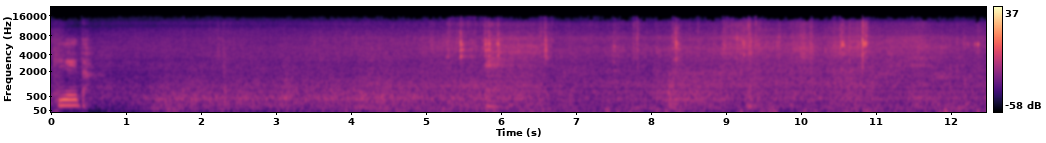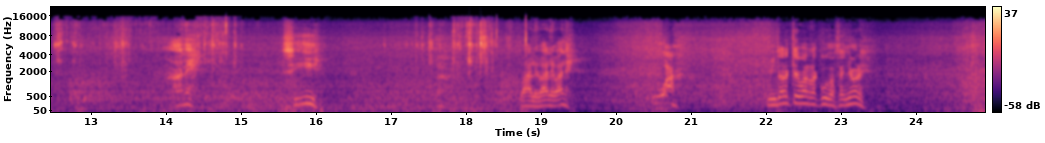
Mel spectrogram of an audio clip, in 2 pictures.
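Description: Waves wash and crash against rocks nearby.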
